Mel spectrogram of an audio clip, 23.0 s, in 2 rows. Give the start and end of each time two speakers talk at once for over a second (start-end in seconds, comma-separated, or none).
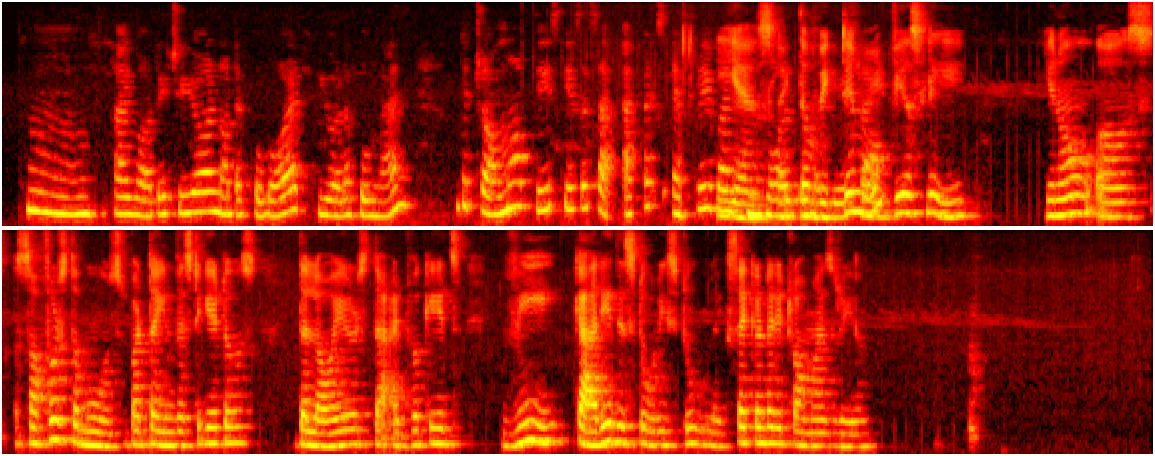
7.2-8.9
